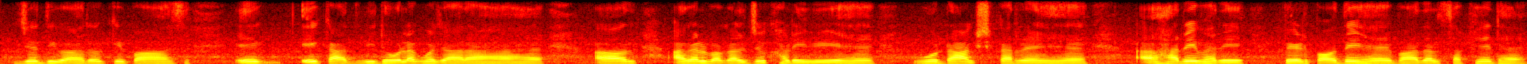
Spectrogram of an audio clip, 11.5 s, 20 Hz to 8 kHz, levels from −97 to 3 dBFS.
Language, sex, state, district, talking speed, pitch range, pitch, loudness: Hindi, female, Goa, North and South Goa, 170 wpm, 170-190 Hz, 180 Hz, -21 LUFS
